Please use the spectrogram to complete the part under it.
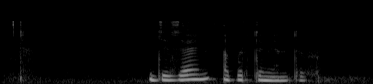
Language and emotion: Russian, neutral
